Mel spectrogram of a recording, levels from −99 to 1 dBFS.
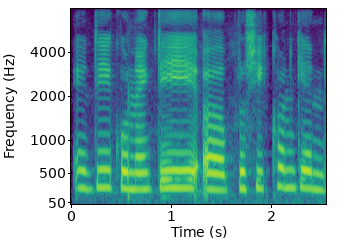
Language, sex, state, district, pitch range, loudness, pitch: Bengali, female, Tripura, West Tripura, 245-270 Hz, -15 LUFS, 260 Hz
